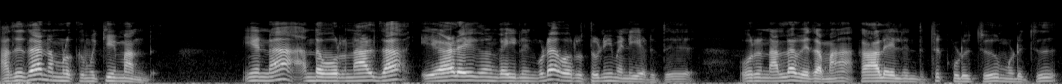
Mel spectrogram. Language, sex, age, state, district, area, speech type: Tamil, female, 60+, Tamil Nadu, Coimbatore, urban, spontaneous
